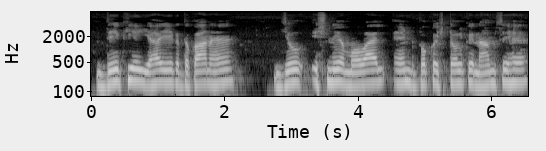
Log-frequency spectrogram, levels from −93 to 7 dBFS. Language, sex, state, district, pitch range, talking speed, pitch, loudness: Hindi, male, Uttar Pradesh, Hamirpur, 150-165 Hz, 135 wpm, 155 Hz, -21 LUFS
